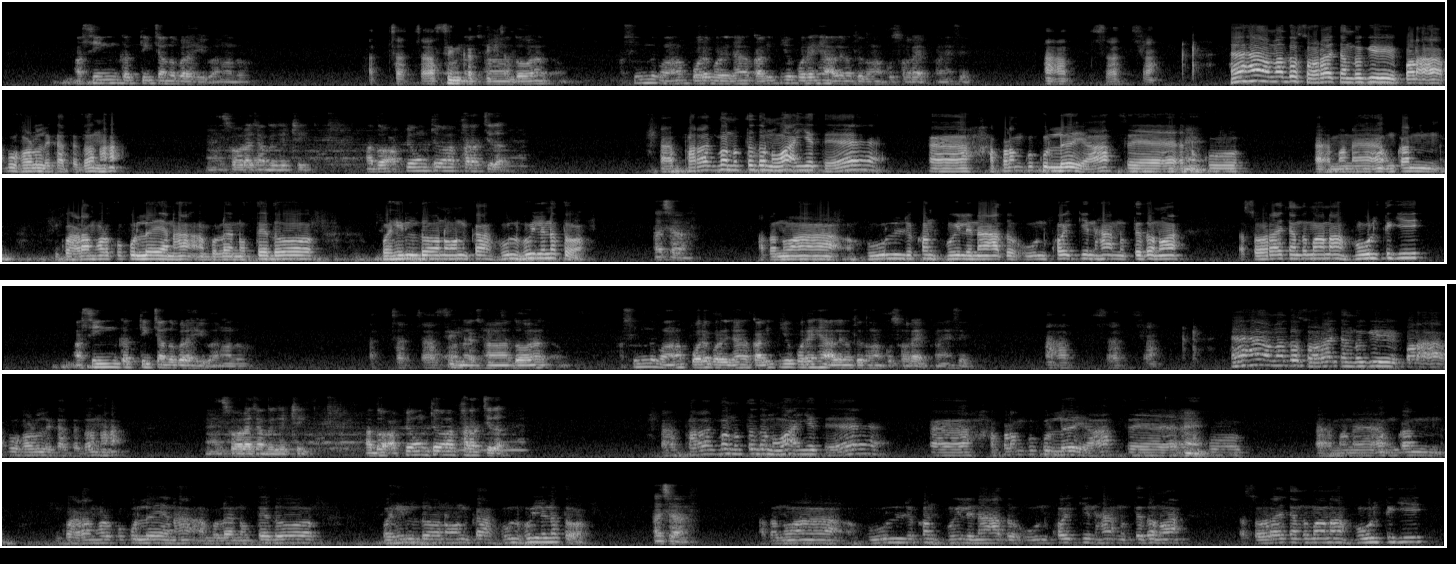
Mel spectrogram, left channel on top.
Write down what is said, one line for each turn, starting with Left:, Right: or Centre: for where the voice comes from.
Right: ᱟᱥᱤᱱ ᱠᱟᱨᱛᱤᱠ ᱪᱟᱸᱫᱳ ᱯᱚᱨᱮ ᱦᱳᱭᱳᱼᱟ ᱚᱱᱟ ᱫᱚ
Left: ᱟᱪᱪᱷᱟ ᱟᱪᱪᱷᱟ ᱟᱥᱤᱱ
Right: ᱚᱱᱟ
Left: ᱠᱟᱨᱛᱤᱠ
Right: ᱡᱟᱦᱟᱸ
Left: ᱪᱟᱸᱫ
Right: ᱫᱚ ᱟᱥᱤᱱ ᱫᱚ ᱵᱟᱝ ᱯᱚᱨᱮ ᱯᱚᱨᱮ ᱡᱟᱦᱟᱸ ᱫᱚ ᱠᱟᱹᱞᱤ ᱯᱩᱡᱟᱹ ᱯᱚᱨᱮ ᱦᱟᱸᱜ ᱠᱚ ᱥᱚᱨᱦᱟᱭᱚᱜ ᱠᱟᱱᱟ ᱦᱮᱸ ᱥᱮ
Left: ᱟᱪᱪᱷᱟ ᱟᱪᱪᱷᱟ ᱦᱮᱸ ᱦᱮᱸ ᱚᱱᱟ ᱫᱚ ᱥᱚᱦᱨᱟᱭ ᱪᱟᱸᱫᱳ ᱜᱮ ᱯᱟᱲᱟᱜᱼᱟ ᱟᱵᱚ ᱦᱚᱲ ᱞᱮᱠᱟ ᱛᱮᱫᱚ ᱦᱟᱸᱜ
Right: ᱥᱚᱦᱚᱨᱟᱭ ᱪᱟᱸᱫᱳ ᱜᱮ ᱴᱷᱤᱠ ᱟᱫᱚ ᱟᱯᱮ ᱚᱱᱛᱮ ᱚᱱᱟ ᱯᱷᱟᱨᱟᱠ ᱪᱮᱫᱟᱜ
Left: ᱟᱨ ᱯᱷᱟᱨᱟᱠ ᱫᱚ ᱱᱚᱛᱮ ᱫᱚ ᱱᱚᱣᱟ ᱤᱭᱟᱹᱛᱮ ᱛᱮ ᱦᱟᱯᱲᱟᱢ ᱠᱚᱠᱚ ᱞᱟᱹᱭᱟ ᱥᱮ
Right: ᱦᱮᱸ
Left: ᱱᱩᱠᱩ ᱢᱟᱱᱮ ᱚᱱᱠᱟᱱ ᱩᱱᱠᱩ ᱦᱟᱲᱟᱢ ᱦᱚᱲ ᱠᱚᱠᱚ ᱞᱟᱹᱭᱟ ᱦᱟᱸᱜ ᱵᱚᱞᱮ ᱱᱚᱛᱮ ᱫᱚ ᱯᱟᱹᱦᱤᱞ ᱫᱚ ᱱᱚᱜᱼ ᱱᱚᱝᱠᱟ ᱦᱩᱞ ᱦᱩᱭ ᱞᱮᱱᱟ ᱛᱚ
Right: ᱟᱪᱪᱷᱟ
Left: ᱟᱫᱚ ᱱᱚᱣᱟ ᱦᱩᱞ ᱡᱚᱠᱷᱚᱱ ᱦᱩᱭ ᱞᱮᱱᱟ ᱟᱫᱚ ᱩᱱ ᱠᱷᱚᱱ ᱜᱮ ᱱᱟᱦᱟᱸᱜ ᱱᱚᱛᱮ ᱫᱚ ᱱᱚᱣᱟ ᱥᱚᱦᱚᱨᱟᱭ ᱪᱟᱸᱫᱳ ᱢᱟ ᱚᱱᱟ ᱦᱩᱞ ᱛᱮᱜᱮ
